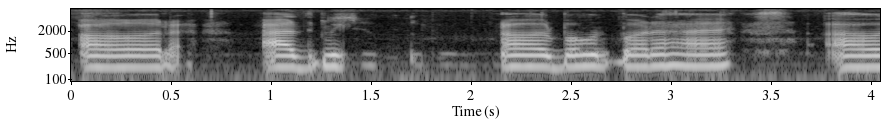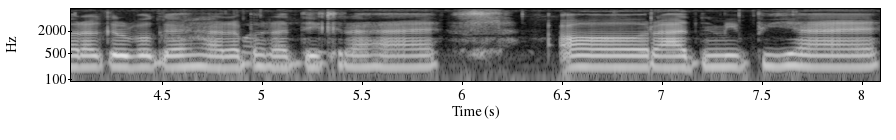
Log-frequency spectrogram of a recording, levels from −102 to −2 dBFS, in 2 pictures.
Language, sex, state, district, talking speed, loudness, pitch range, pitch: Hindi, female, Chhattisgarh, Kabirdham, 135 wpm, -25 LUFS, 220-225 Hz, 220 Hz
